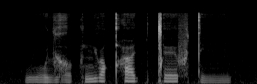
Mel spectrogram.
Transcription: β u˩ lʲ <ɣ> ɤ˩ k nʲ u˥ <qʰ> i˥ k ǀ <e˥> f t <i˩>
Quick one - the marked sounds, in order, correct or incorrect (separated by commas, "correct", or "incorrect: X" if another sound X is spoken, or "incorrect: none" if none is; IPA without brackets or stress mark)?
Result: correct, correct, correct, correct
